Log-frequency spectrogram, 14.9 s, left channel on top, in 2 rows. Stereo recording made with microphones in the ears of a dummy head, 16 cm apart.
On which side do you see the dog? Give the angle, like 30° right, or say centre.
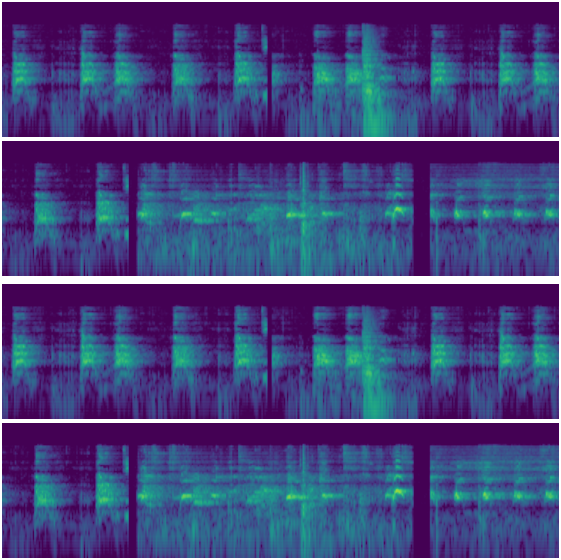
30° right.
